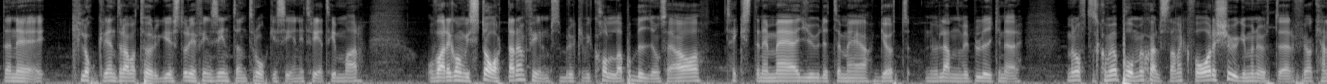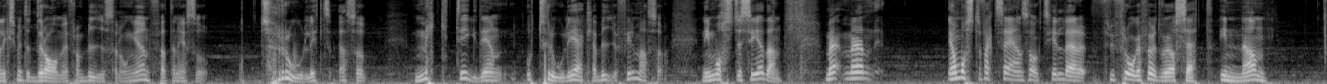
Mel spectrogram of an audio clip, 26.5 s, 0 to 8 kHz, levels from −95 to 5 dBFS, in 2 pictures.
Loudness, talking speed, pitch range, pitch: -25 LUFS, 230 wpm, 115-140 Hz, 125 Hz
